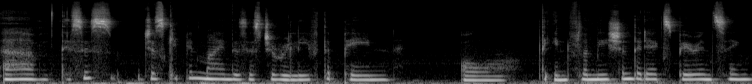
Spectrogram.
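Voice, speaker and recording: This speaker is soft-spoken, with a gentle tone. The pace is fairly slow. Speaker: ASMR roleplay creator playing a clinic consultant. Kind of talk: soft-spoken ASMR medical consultation roleplay. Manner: soft-spoken, gentle.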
